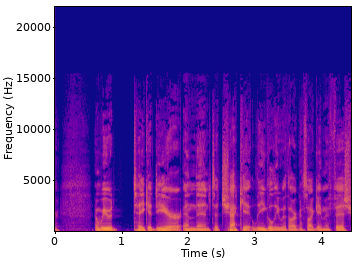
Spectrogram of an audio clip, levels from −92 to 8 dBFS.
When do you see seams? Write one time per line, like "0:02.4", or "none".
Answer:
none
